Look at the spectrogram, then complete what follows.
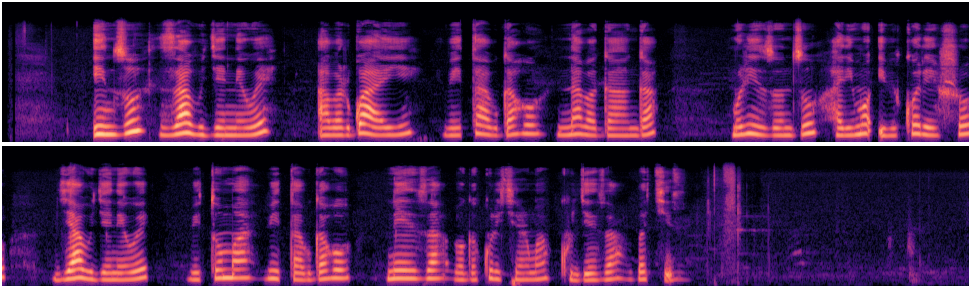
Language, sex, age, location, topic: Kinyarwanda, female, 18-24, Kigali, health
